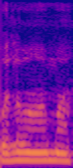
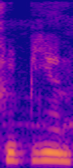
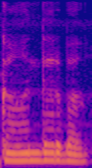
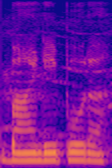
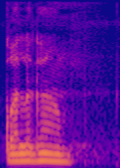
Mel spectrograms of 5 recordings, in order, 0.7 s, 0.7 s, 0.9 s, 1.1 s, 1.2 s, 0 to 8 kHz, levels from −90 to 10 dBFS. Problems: background sounds at intervals, background conversations at intervals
